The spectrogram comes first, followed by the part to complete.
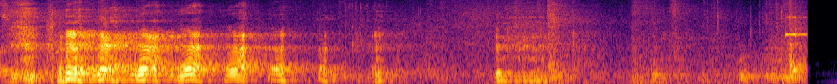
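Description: Indistinct voices in a small room, cut off abruptly at the end.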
